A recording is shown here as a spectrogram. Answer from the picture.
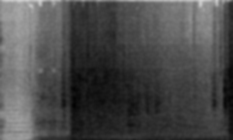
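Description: After a brief moment of silence, a loud, deep boom swells in and holds as a dense rumble: a film-trailer sound effect with music under it.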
